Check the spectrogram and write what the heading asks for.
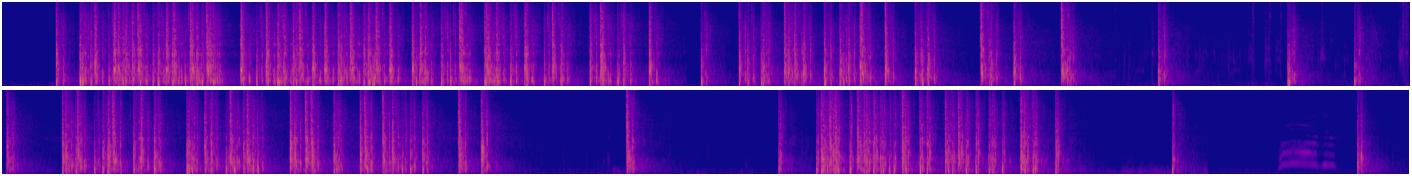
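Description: Several rifles firing together along a firing line. Rapid, overlapping shots come in long strings separated by short pauses, with scattered single shots in between.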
